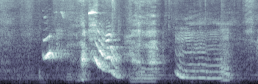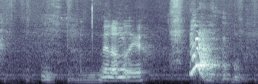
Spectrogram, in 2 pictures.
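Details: Weimaraner puppies from a litter out of Indigo and Magnum, giving high squealing whines and yelps that slide downward, in several bursts over six seconds, with human voices mixed in.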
